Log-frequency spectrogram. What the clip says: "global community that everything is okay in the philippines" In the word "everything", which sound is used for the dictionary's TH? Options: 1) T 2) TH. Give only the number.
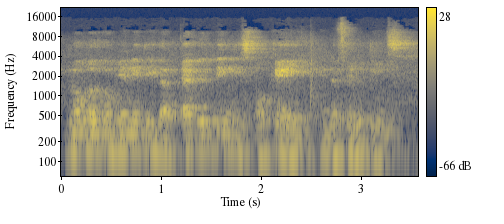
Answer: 1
